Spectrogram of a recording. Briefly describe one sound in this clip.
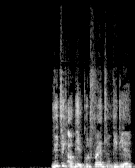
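A man speaks with animation, close to the microphone.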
